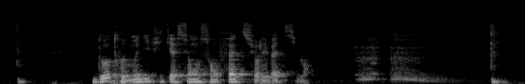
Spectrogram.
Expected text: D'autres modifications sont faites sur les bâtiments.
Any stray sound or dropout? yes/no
yes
